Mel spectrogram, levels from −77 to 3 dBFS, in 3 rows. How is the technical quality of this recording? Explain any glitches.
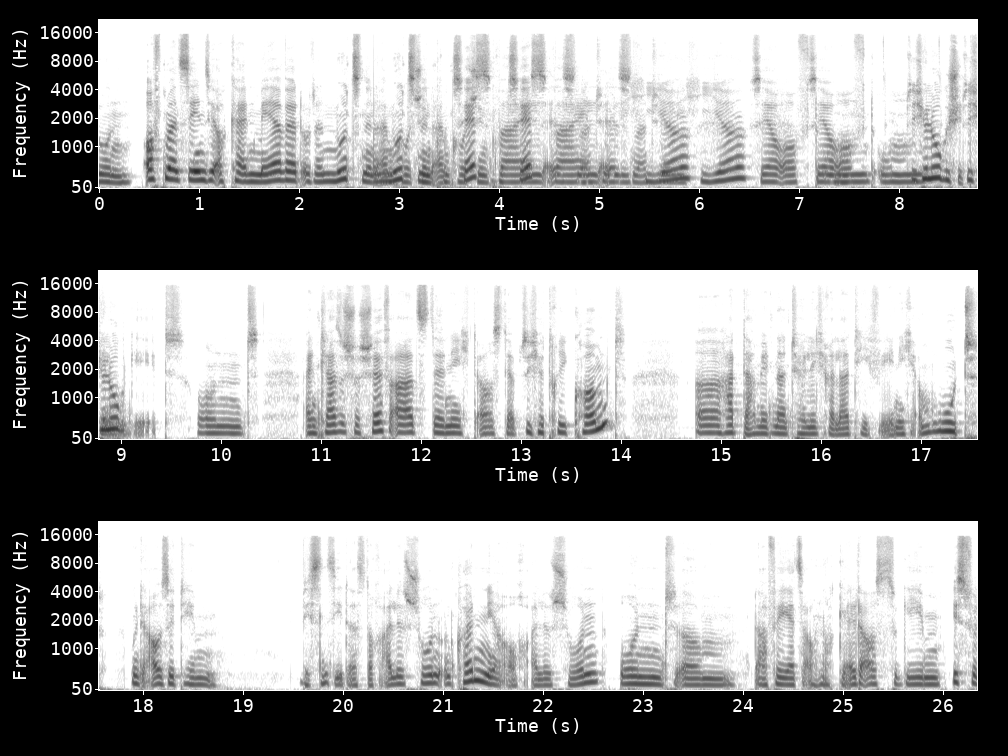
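One glitch stands out: a doubled audio track from 2.75 to 9.03 s. A second copy of the speech runs about half a second behind, at roughly the same loudness. It is likely a second capture path or a misaligned edit. The echo is dry and full-band, with no room tail. It starts and stops abruptly.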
